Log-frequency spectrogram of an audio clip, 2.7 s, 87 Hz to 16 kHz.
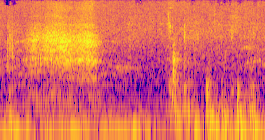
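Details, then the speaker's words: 2004 Dodge Stratus coupe, rear wheel rocked by hand: loose dull clunking from a worn-out rear wheel hub assembly, to be replaced. "definitely hear it clunking around there so we are going to swap that out"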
